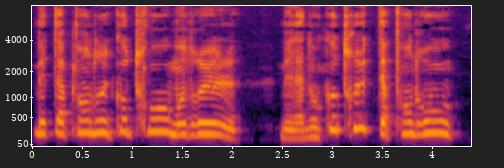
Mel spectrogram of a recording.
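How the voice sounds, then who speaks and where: A man's voice: medium pitch, normal speed, dark tone, husky, muffled recording. A man voicing a pipe-smoking young male art student who badgers his friend over and over. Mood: nagging. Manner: insistent, repetitive badgering.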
